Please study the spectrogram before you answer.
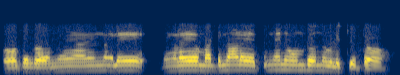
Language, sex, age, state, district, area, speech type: Malayalam, male, 18-30, Kerala, Wayanad, rural, conversation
